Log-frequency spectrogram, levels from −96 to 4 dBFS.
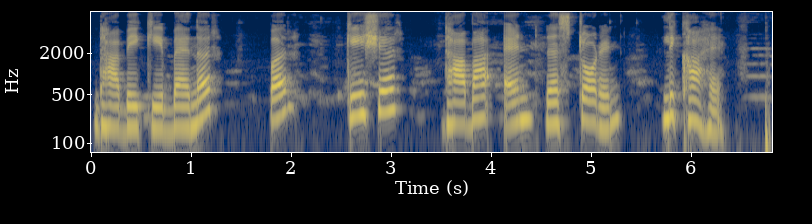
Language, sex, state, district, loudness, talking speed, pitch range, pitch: Hindi, female, Madhya Pradesh, Dhar, -16 LUFS, 90 wpm, 180-290 Hz, 225 Hz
